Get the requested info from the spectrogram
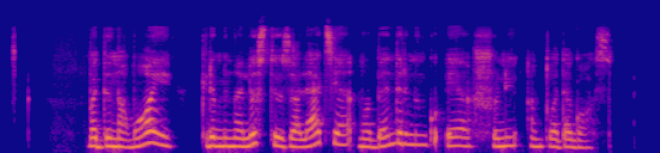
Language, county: Lithuanian, Tauragė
